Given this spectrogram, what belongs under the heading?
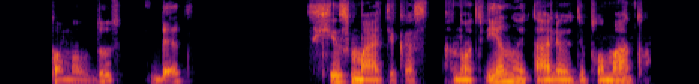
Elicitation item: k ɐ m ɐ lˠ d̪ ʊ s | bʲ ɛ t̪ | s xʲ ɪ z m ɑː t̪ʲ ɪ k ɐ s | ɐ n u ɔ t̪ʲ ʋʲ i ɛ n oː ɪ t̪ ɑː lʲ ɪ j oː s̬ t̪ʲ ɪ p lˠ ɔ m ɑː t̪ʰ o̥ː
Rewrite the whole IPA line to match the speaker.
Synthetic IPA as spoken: p ɐ m ɐ lˠ d̪ ʊ s | bʲ ɛ t̪ | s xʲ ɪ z m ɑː t̪ʲ ɪ k ɐ s | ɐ n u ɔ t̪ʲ ʋʲ i ɛ n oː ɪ t̪ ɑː lʲ ɪ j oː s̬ d̪ʲ ɪ p lˠ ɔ m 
